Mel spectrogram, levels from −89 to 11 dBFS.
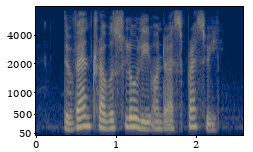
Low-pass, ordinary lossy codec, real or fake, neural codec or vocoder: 7.2 kHz; none; fake; vocoder, 44.1 kHz, 128 mel bands every 512 samples, BigVGAN v2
